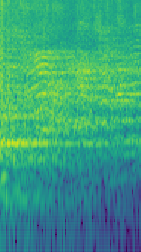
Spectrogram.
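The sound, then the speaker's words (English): A brief, loud burst of crowd noise, a dense roar of cheering from a school spelling bee audience. “Give a round of applause, everybody.”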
